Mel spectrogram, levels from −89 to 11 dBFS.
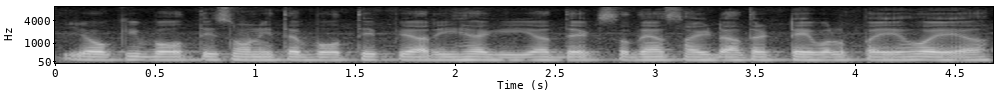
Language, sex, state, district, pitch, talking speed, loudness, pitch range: Punjabi, male, Punjab, Kapurthala, 115 Hz, 255 wpm, -16 LUFS, 115-120 Hz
